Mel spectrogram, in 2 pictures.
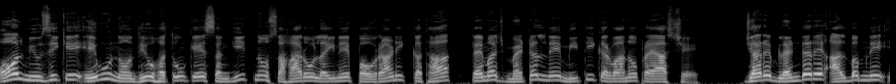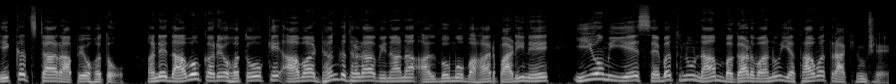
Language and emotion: Gujarati, neutral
